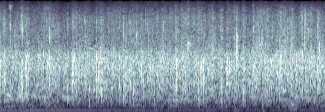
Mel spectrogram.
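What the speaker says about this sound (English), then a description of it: "You know why I applauded." A room full of people clapping, dense steady applause at moderate volume that carries on without a break.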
